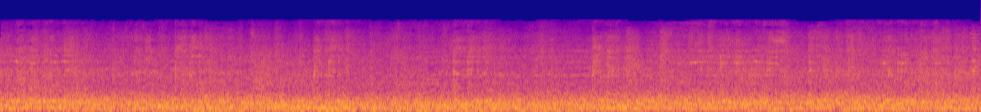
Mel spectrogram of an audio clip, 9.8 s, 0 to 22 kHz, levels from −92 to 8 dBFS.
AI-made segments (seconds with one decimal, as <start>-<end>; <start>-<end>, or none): 0.0-9.0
